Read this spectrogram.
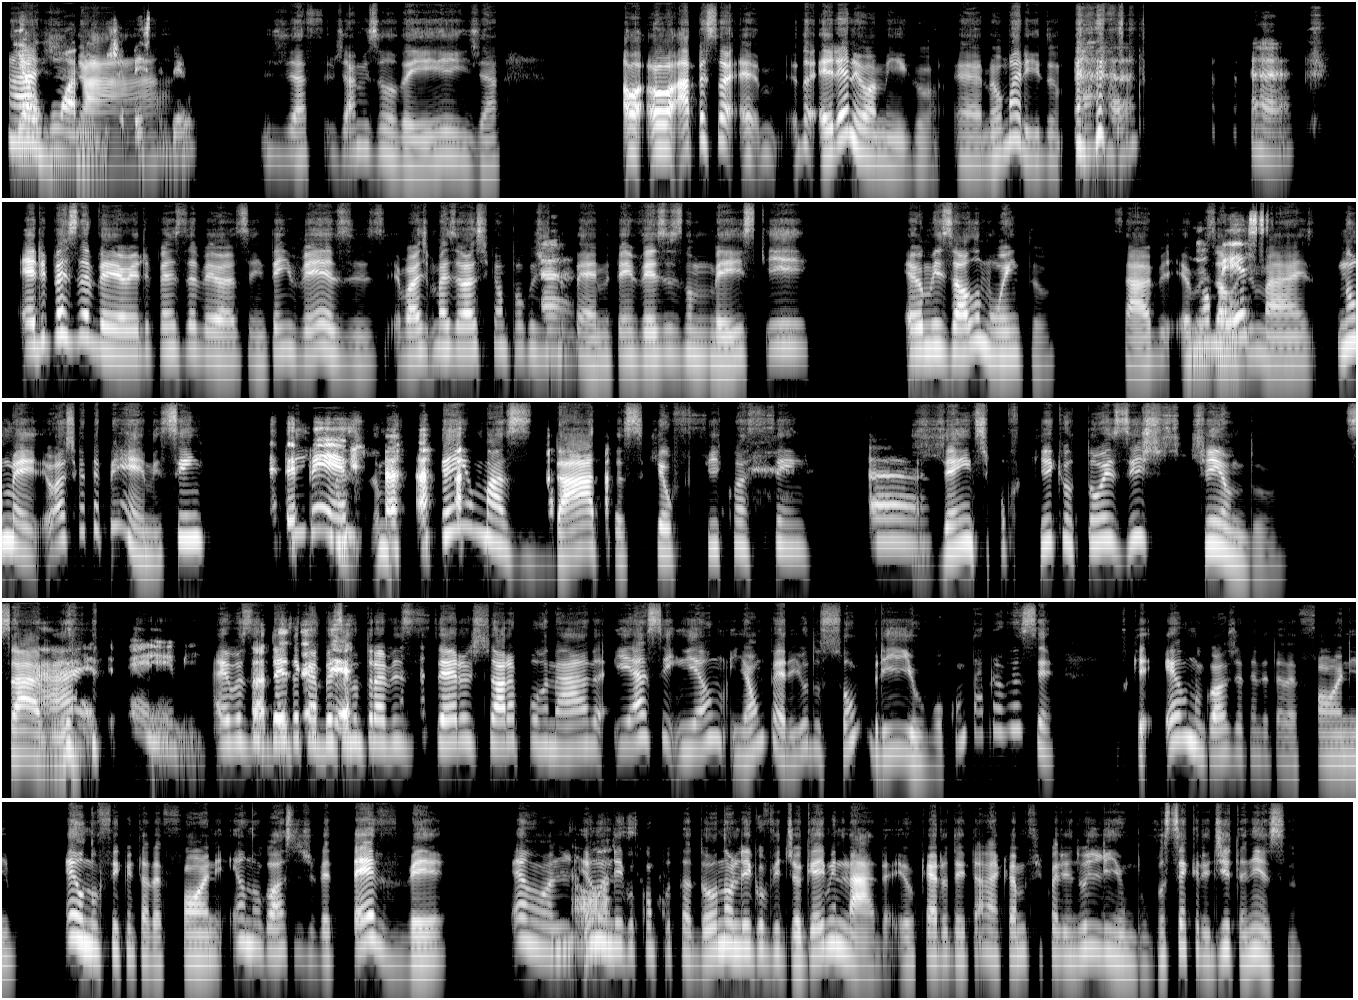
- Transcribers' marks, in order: laugh; laugh; tapping; laugh; laugh
- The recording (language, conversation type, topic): Portuguese, podcast, Como apoiar um amigo que está se isolando?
